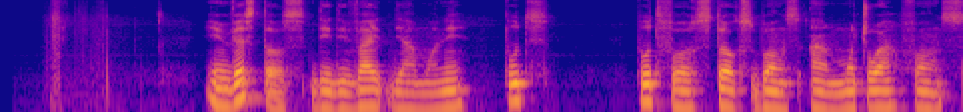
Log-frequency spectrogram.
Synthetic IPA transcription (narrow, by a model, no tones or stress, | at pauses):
ĩnvɛstɔ̰sdedivaɪddɛamɔni | putfɔstɔksbɔ̃nsãnmɔt͡ʃualfɔ̃ns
